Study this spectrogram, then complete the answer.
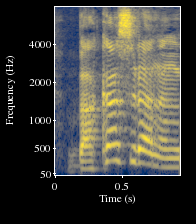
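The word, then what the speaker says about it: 化かす: 뒤에 스가 나올 땐 발음은 바카스라는 건 앞에 있던 바케루가 변장하는 거라면 바카스는 변화의 사람을 속이는 또는 뭐 홀리는, 정신을 홀리는 거라서 예를 들어서 뭐 도깨비한테 홀렸다?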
